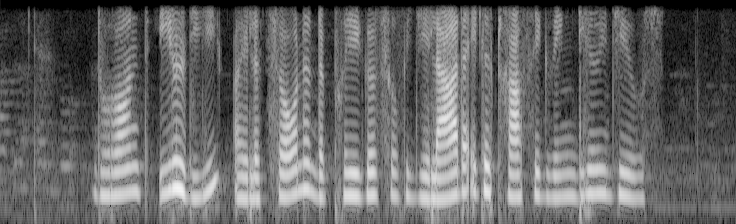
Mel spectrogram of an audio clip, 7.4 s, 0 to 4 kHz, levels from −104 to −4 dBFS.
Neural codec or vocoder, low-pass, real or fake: none; 3.6 kHz; real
